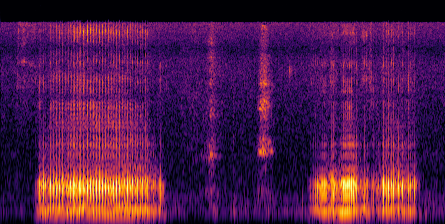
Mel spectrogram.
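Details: Pet pug snoring heavily while awake, giving a long two-second rasping snort, then soft sniffs and a brief squeak, followed by a shorter double snort, indoors.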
